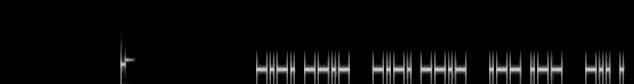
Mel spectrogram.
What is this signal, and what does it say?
Morse code, heard as a keyed tone, about 34 wpm, 700 Hz. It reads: CQ CQ WW DE
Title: Common QSO Phrases Encore 35wpm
